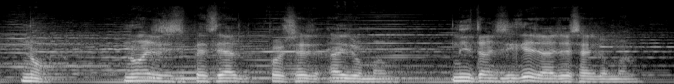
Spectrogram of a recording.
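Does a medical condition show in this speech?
Yes: amyotrophic lateral sclerosis.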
